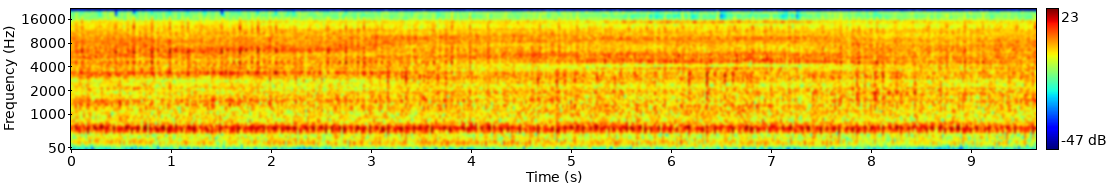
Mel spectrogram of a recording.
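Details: 2011 BMW 335d 286hp, 205,000 km, warm idle: steady diesel clatter with faint intermittent clicking at the front of the engine near the damper pulley, about 2 s every 3 s; gone when accelerating, softer with A/C on, absent cold.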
